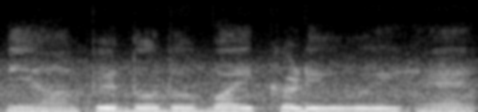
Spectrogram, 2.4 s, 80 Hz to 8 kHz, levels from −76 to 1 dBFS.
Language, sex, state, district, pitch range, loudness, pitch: Hindi, female, Haryana, Rohtak, 210-215 Hz, -13 LUFS, 215 Hz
